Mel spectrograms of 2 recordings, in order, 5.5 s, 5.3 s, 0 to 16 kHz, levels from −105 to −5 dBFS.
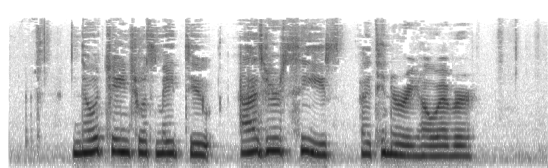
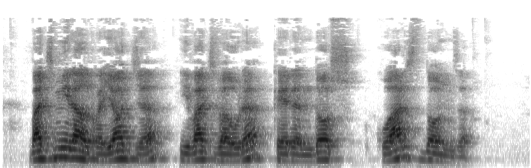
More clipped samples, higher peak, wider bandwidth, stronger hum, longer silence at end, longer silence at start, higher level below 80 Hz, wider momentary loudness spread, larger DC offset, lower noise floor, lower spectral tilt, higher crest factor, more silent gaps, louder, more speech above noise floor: neither; second, -10 dBFS vs -4 dBFS; about the same, 11 kHz vs 11.5 kHz; neither; first, 0.75 s vs 0.6 s; about the same, 0.4 s vs 0.3 s; second, -74 dBFS vs -68 dBFS; about the same, 10 LU vs 12 LU; neither; second, -59 dBFS vs -79 dBFS; second, -5 dB/octave vs -6.5 dB/octave; second, 14 dB vs 20 dB; neither; about the same, -24 LUFS vs -22 LUFS; second, 36 dB vs 58 dB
